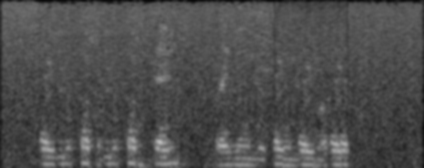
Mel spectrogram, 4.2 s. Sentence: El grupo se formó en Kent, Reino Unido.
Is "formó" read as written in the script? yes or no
no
